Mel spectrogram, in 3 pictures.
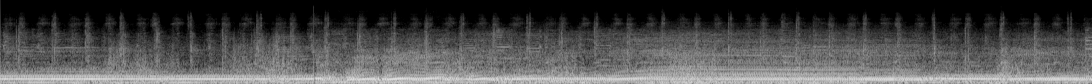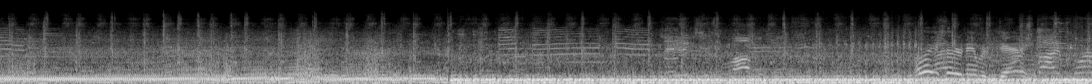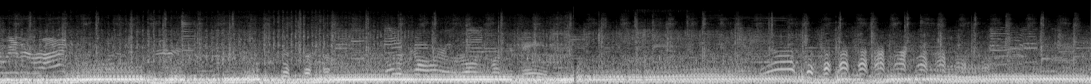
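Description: Background music with a singing voice, changing to a louder passage about halfway through.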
